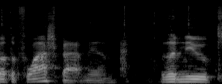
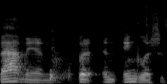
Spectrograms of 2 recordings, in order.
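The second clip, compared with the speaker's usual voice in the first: plain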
